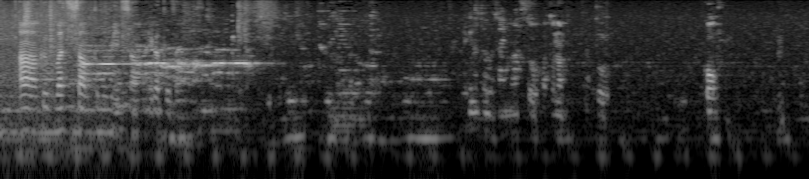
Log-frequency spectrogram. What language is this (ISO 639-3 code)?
jpn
